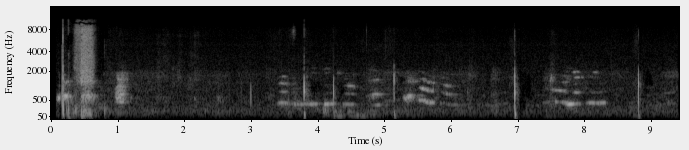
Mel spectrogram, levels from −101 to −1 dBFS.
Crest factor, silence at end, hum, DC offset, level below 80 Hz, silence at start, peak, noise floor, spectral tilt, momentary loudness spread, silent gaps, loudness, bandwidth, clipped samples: 34 dB; 0.05 s; none; under 0.1%; -76 dBFS; 0.1 s; -16 dBFS; -72 dBFS; -2 dB/octave; 23 LU; none; -45 LUFS; 10.5 kHz; under 0.1%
